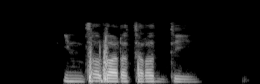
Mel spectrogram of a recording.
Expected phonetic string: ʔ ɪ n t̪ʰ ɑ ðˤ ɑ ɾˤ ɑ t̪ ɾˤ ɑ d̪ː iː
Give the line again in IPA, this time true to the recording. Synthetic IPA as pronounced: ʔ ɪ n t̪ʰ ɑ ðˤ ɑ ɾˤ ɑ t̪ ɾˤ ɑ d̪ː iː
